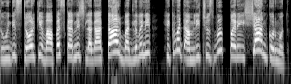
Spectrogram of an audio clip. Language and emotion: Kashmiri, angry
